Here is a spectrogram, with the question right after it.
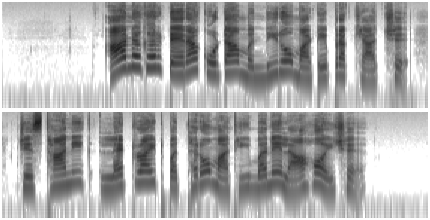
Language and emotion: Gujarati, neutral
